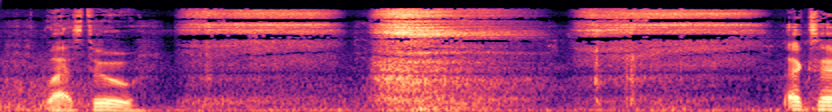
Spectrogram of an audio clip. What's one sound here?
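A man hums and chants in short drawn-out tones close by.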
